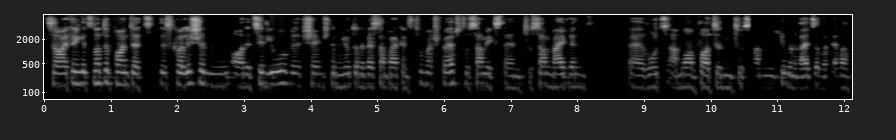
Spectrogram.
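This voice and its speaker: A man's voice: mid-range voice, warm tone, muffled recording. A man with a German accent speaking on a video call panel, hesitant, with many fillers and restarts. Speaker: panelist, former member of parliament. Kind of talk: online panel discussion.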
